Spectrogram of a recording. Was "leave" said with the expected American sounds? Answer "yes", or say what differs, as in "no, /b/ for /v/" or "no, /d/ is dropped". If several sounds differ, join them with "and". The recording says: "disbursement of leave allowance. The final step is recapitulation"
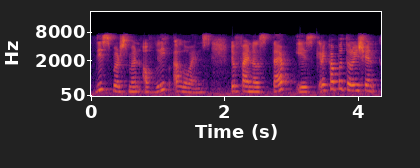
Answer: no, /f/ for /v/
